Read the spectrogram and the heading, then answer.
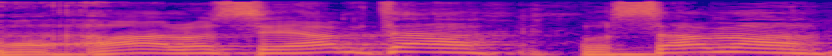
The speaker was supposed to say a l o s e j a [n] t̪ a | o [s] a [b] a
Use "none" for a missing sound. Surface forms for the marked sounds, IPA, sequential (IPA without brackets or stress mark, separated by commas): m, s, m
